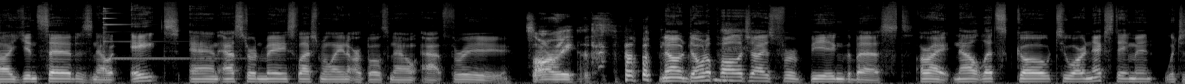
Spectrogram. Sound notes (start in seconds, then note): 5.8 laughs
